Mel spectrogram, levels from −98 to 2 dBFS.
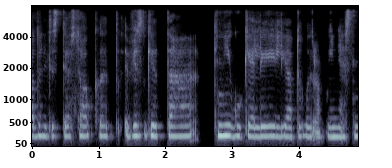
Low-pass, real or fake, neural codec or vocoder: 7.2 kHz; fake; codec, 16 kHz, 4 kbps, X-Codec, WavLM features, trained on Multilingual LibriSpeech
